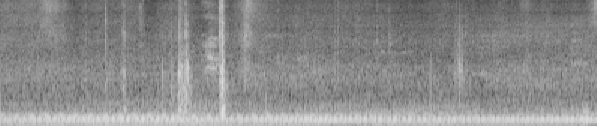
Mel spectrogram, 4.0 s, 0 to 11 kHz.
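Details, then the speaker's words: Worn 2002 Lexus IS300 with a 2JZ engine and 260,000 miles, idling with a light, uneven ticking knock. The owner says it is piston slap from too much piston-to-cylinder clearance, not rod knock. "you can hear there's a little bit of knocking right there right that's not actually the rod knock that is Pistons left so"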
